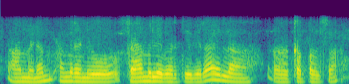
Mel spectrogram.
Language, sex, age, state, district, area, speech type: Kannada, male, 18-30, Karnataka, Tumkur, urban, conversation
